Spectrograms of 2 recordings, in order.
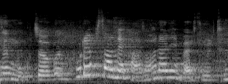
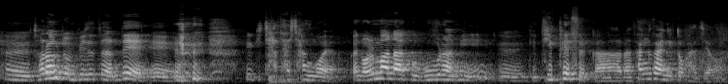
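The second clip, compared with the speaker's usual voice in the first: ordinary delivery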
